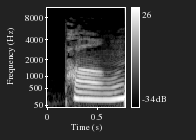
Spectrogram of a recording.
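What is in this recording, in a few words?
"peng", third tone, Mandarin Chinese pinyin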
